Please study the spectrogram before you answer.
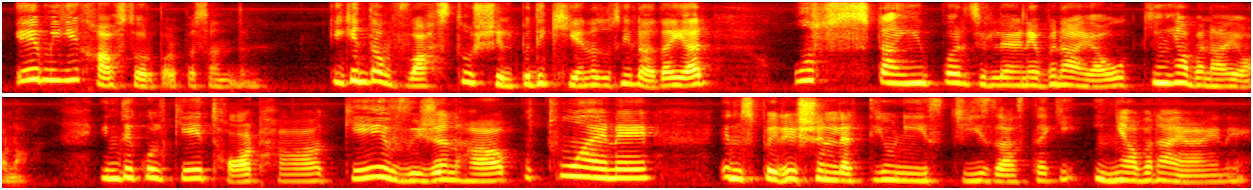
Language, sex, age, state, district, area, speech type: Dogri, female, 30-45, Jammu and Kashmir, Jammu, urban, spontaneous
